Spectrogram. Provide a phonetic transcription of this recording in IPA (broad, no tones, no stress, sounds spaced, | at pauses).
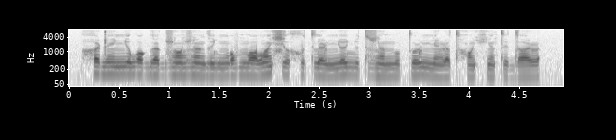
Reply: h ɤ ɖ ẽ ɲ ə w ɔ ɡ œ ɡ ɮ ɔ̃ ɮ œ̃ ɡ ə ʎ ŋ ɔ v n̪ ɔ lˠ ə̃ ɕ ɤ x u t lʲ ɔ ɭ ɲ œ ʎ u t ɮ ə̃ n̪ u t̪ u ɭ ɲ ɛ̃ ɭ ɤ t h ɔ̃ ç ə̃ t ɨ d ʌ ɭ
